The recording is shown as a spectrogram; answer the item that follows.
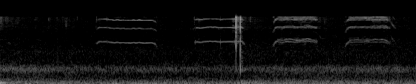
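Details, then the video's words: At a Dorset nest on 8 July 2024, a young Eurasian hobby being fed gives four drawn-out, thin whistled cries in about three seconds. A sharp click falls between the second and third cries, and a soft hum runs underneath. "Dorset Nest (Falco subbuteo) Kobuz - Karmienie maluszka"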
